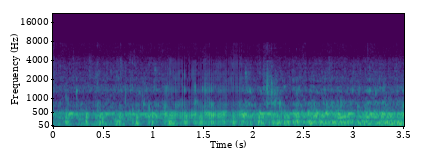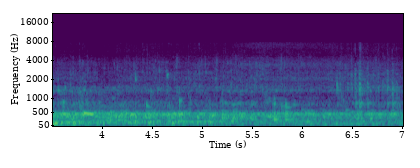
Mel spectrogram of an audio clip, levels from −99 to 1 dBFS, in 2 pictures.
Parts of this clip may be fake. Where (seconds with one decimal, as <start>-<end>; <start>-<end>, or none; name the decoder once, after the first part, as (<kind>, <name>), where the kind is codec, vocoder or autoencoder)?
1.1-1.9 (vocoder, BigVGAN v2)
